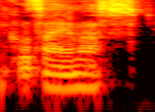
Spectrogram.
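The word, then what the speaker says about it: ございます: But what you also are going to need to know is that the su at the end of this typically does not have the vowel pronounced. It's normally not gozaimasu, it's normally gozaimasu.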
